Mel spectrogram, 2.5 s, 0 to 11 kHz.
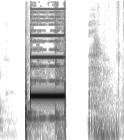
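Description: A single loud electronic beep: a steady, pure-sounding tone of about 1 kHz lasting under a second, starting about half a second in and cutting off sharply.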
